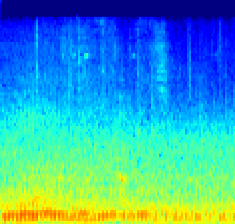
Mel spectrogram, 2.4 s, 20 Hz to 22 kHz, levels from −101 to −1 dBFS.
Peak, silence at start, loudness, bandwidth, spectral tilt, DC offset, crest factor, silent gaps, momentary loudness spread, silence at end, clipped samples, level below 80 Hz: -16 dBFS; 0 s; -30 LUFS; 15.5 kHz; -8 dB/octave; under 0.1%; 14 dB; none; 7 LU; 0 s; under 0.1%; -50 dBFS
